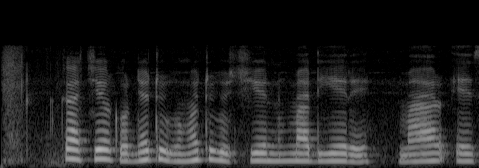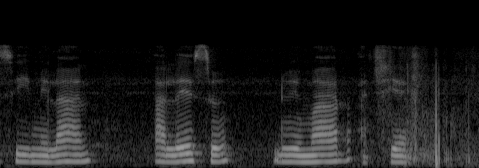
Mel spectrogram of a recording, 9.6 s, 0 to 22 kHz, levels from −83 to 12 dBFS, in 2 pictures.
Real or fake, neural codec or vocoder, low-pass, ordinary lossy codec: real; none; 7.2 kHz; none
